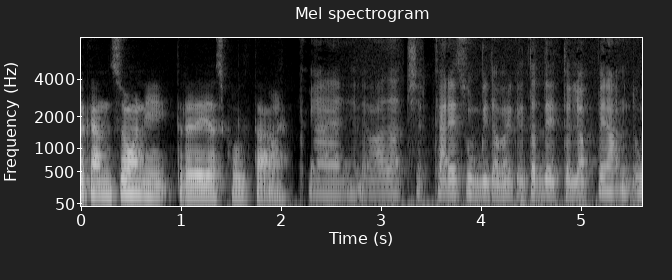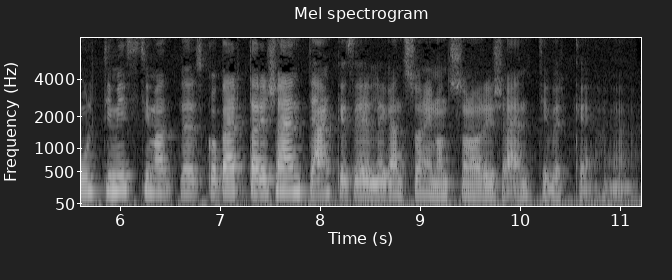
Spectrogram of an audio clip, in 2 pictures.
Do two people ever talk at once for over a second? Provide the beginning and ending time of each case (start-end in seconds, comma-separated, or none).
none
